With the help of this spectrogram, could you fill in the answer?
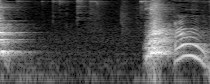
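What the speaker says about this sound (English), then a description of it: "Angry pup." An angry dog barks, with one bark at the start, then a loud close bark followed by a rising-falling yowl, with a quiet pause between.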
